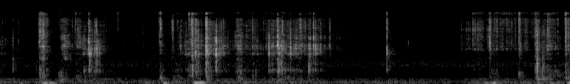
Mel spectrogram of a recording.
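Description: A craft knife blade scores and carves a palm-sized, solid cream-colored bar of dry soap held in the hand, cutting it in a grid so crunchy cubes break off. Bright, dry scratching and crisp crunching snaps come in quick, clustered bursts with short pauses between them, and each snap dies away almost at once.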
